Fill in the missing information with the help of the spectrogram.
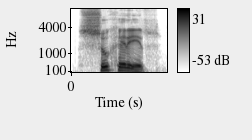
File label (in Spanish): "sugerir", Spanish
